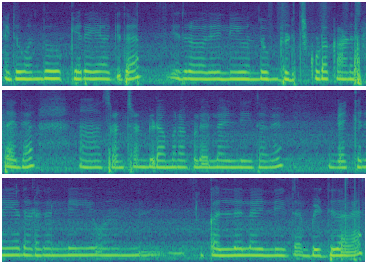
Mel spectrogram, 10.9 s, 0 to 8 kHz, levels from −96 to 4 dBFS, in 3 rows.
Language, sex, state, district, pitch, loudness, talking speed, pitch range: Kannada, female, Karnataka, Raichur, 245 Hz, -17 LUFS, 125 wpm, 240-255 Hz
